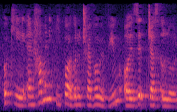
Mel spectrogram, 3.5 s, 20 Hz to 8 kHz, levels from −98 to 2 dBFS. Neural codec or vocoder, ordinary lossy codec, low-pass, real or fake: codec, 16 kHz in and 24 kHz out, 1 kbps, XY-Tokenizer; MP3, 32 kbps; 7.2 kHz; fake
